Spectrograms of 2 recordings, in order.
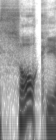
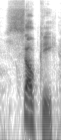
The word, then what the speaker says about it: Selke: The Sulky Award. Not Sulky. Oh. Selke.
